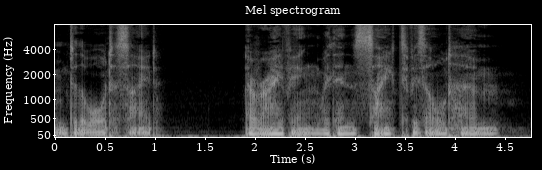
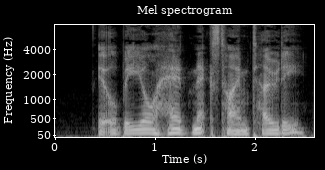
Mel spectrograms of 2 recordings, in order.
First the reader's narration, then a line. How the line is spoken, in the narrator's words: called out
